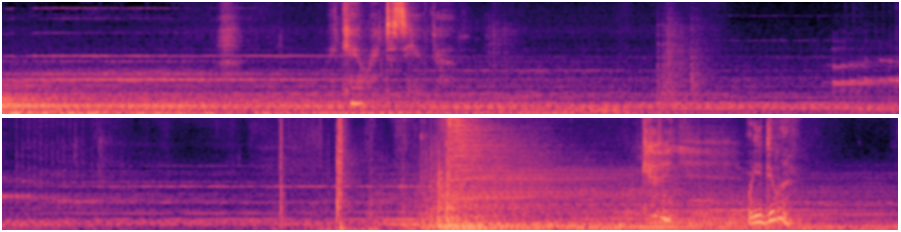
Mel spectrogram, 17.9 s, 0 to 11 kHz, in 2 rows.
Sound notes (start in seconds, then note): 2.0 gasps; 6.5 door closes; 8.0 ominous music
